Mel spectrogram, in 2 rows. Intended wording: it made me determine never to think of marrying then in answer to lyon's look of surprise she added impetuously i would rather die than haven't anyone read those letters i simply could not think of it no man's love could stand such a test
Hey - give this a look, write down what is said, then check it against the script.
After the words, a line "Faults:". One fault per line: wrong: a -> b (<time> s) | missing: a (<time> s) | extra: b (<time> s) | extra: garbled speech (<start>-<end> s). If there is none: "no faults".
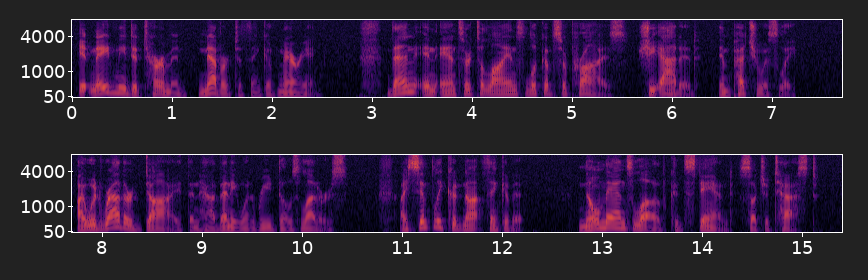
it made me determine never to think of marrying then in answer to lyon's look of surprise she added impetuously i would rather die than have anyone read those letters i simply could not think of it no man's love could stand such a test
Faults:
wrong: haven't -> have (9.0 s)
